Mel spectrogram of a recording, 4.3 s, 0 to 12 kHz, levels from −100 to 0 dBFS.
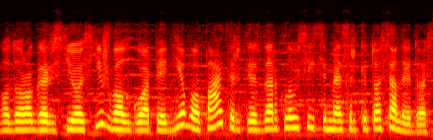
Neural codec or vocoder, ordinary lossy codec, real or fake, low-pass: none; Opus, 24 kbps; real; 7.2 kHz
